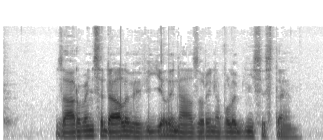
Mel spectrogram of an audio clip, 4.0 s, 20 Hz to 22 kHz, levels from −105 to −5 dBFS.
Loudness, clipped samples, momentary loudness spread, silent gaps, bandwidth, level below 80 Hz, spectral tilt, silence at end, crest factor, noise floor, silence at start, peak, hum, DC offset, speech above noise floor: -28 LUFS; under 0.1%; 14 LU; none; 11.5 kHz; -48 dBFS; -7.5 dB/octave; 0.35 s; 18 dB; -74 dBFS; 0.7 s; -10 dBFS; none; under 0.1%; 47 dB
